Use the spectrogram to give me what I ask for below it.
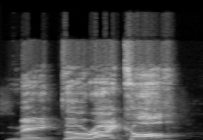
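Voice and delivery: drawn out, each word stretched; slow pleading. Real, not acted. Fan begging the referee, slow and drawn out. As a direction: slowly beg the ref for the call.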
